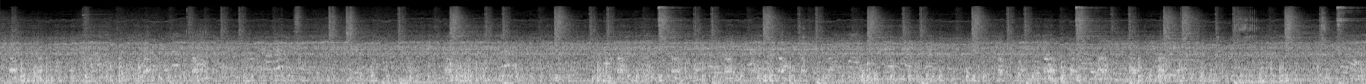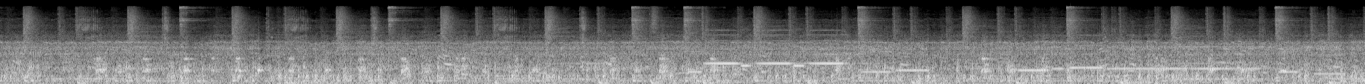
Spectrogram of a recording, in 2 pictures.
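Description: Hankyu electric train running at speed, heard from the driver's cab, with frequent clicks as the wheels pass over rail joints. A few short ringing tones sound near the end.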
